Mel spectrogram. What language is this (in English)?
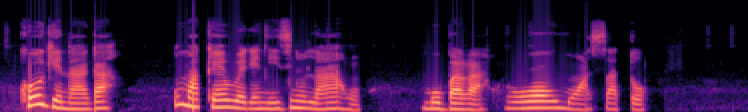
Igbo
